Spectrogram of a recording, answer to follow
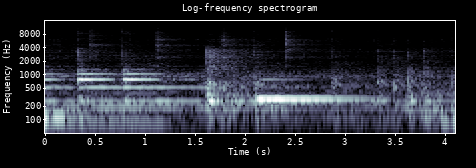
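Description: Live music: a Yamaha MOXF synthesizer keyboard playing a repeating phrase of bell-like notes with sharp attacks, about two notes a second, over a held lower note.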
